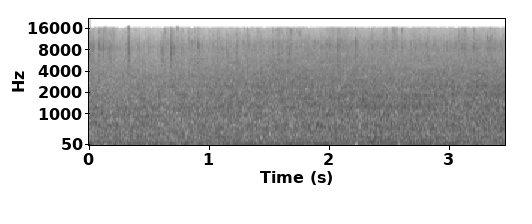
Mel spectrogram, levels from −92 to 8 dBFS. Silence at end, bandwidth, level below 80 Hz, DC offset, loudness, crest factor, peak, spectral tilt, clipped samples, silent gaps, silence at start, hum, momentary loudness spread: 0 s; 16.5 kHz; -36 dBFS; under 0.1%; -23 LUFS; 22 dB; -2 dBFS; -2 dB/octave; under 0.1%; none; 0 s; none; 2 LU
